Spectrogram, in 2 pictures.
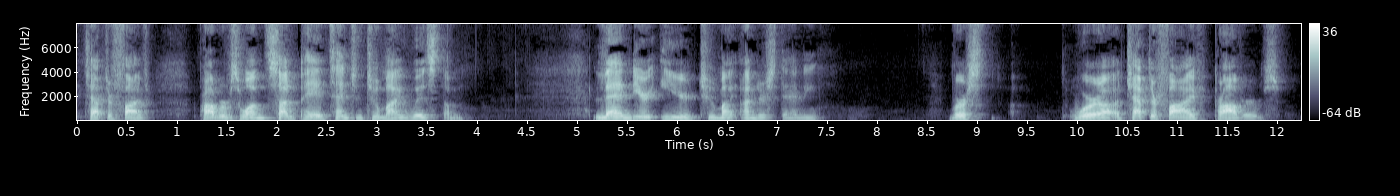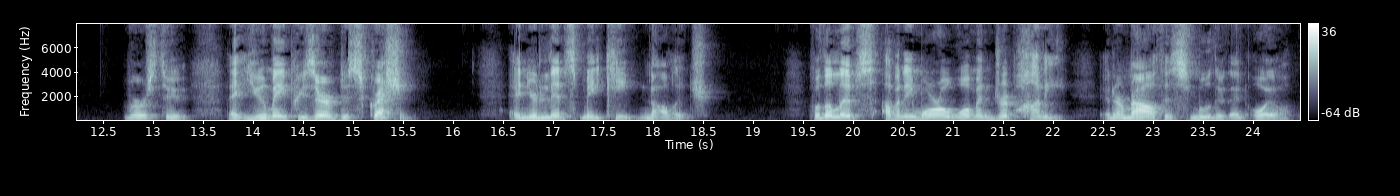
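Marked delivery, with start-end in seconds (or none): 1.9-7.4 lower, measured reading of Proverbs; a solemn Bible reading to a child; scripture reading. Acted. Reads Proverbs aloud to son. 13.7-24.4 lower, measured reading of Proverbs; a solemn Bible reading to a child; scripture reading. Acted. Reads Proverbs aloud.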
